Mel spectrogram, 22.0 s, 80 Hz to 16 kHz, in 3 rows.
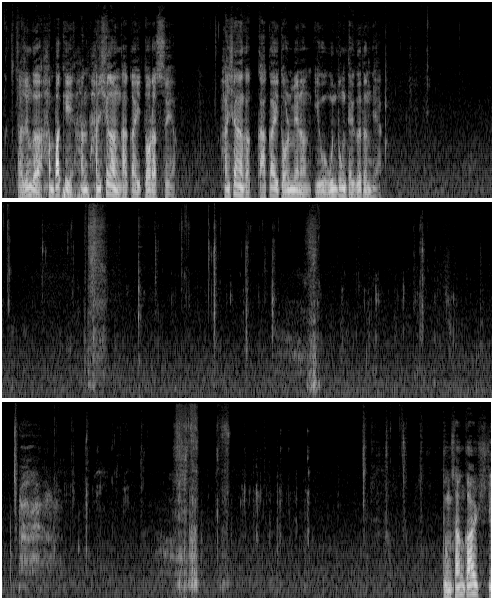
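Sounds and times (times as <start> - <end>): person chewing crunchy food: 7.4 - 19.4, 20.1 - 21.2.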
